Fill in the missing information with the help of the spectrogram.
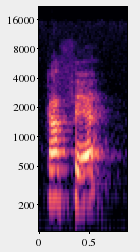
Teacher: café, cuja sílaba tônica é o fé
